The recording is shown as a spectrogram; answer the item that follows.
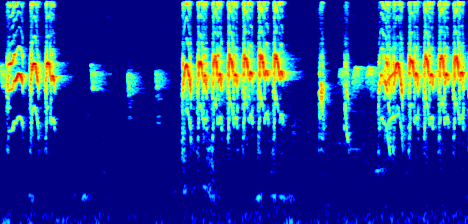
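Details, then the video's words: Ruby-cheeked sunbird singing in full 'nembak' style, its song said to set other sunbirds singing: bursts of very high, rapid, buzzy stuttering notes separated by short thin whistles and pauses. "sogon gacor full materi nembak"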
